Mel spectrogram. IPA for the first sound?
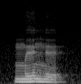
m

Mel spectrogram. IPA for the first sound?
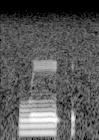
w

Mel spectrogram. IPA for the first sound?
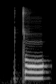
t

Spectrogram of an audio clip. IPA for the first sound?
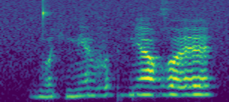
d̪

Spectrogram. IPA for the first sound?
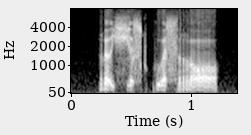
ɾ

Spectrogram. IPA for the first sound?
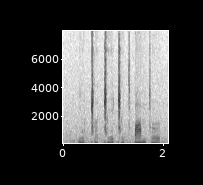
ʔ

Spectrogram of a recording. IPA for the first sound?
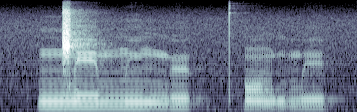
ŋ͡ǁ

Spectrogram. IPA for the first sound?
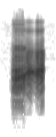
r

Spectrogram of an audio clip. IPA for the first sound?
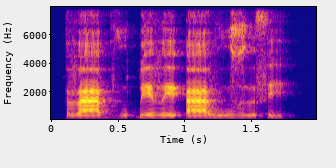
β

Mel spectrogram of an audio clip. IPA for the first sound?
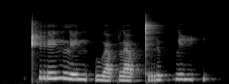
kʰ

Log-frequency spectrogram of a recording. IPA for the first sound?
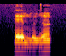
ɛ̃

